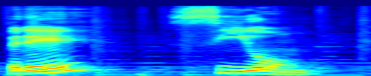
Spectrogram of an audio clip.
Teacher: La mayor fuerza de voz está en la sílaba sion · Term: sílaba tónica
